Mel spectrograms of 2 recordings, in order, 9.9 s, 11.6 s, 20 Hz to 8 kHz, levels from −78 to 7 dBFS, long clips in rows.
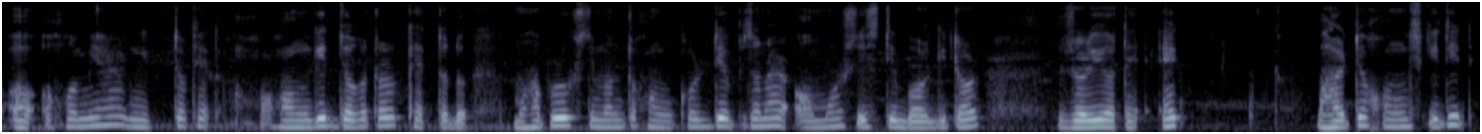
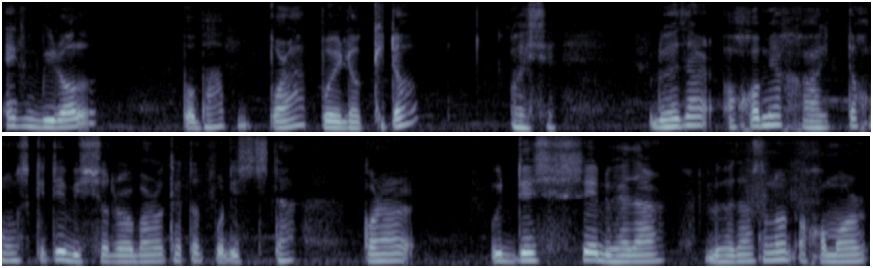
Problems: background sounds at intervals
